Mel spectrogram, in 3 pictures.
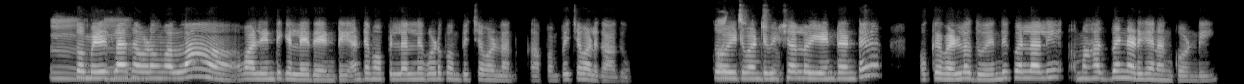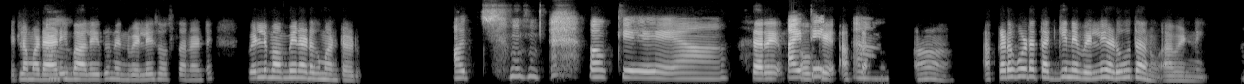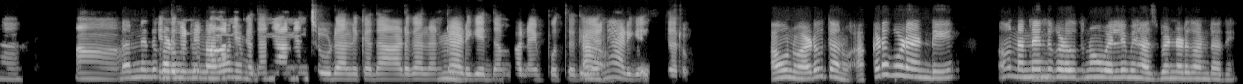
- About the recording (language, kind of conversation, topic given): Telugu, podcast, మీ కోసం హద్దులు నిర్ణయించుకోవడంలో మొదటి అడుగు ఏమిటి?
- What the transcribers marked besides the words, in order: in English: "సో, మిడిల్ క్లాస్"; in English: "సో"; in English: "హస్బెండ్‌ని"; in English: "డ్యాడీ‌కి"; chuckle; in English: "హస్బెండ్‌ని"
